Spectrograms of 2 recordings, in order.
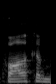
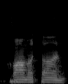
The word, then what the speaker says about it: Qualicum: And 5 to 15 centimeters for Duncan, Ladysmith, Nanaimo, Parksville, Qualicum Beach, Comox, Courtney, Port Alberni. I always love when Frankie says Qualicum Beach. Oh, does he wildly mispronounce it? Quamacon Beach or something every time.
